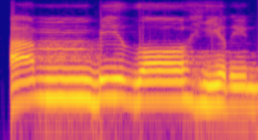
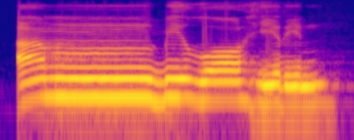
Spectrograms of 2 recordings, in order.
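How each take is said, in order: First: The m is clear with no nasal hum. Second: The m is held with a nasal hum. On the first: "Bisa tanpa gunah dalam arti diidharkan ... Jadi tidak mendengung" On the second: "Dengan gunah"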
